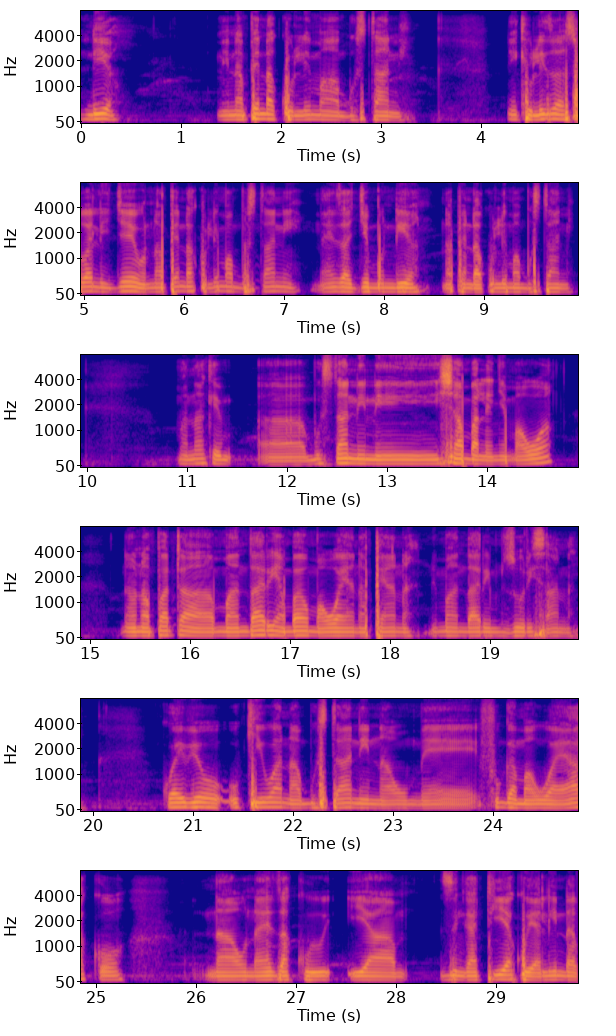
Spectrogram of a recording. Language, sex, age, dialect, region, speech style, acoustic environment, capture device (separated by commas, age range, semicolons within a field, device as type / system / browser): Swahili, male, 25-34, Kenya - Nairobi Sheng-influenced, Kenya, excited; happy; relaxed, silence, mobile / Linux / Chrome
